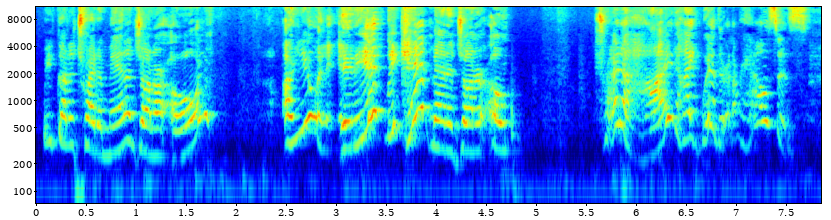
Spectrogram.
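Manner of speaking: loud furious disbelief; angry shouting. Acted. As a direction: yell at the useless dispatcher. Outraged at police.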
